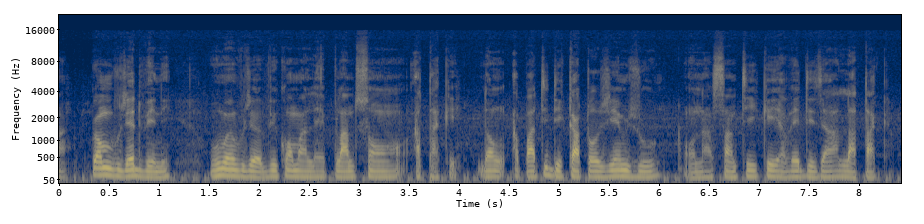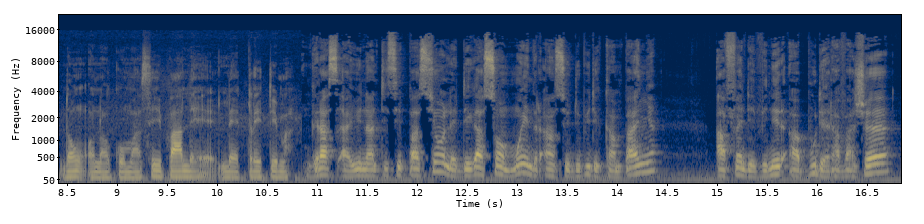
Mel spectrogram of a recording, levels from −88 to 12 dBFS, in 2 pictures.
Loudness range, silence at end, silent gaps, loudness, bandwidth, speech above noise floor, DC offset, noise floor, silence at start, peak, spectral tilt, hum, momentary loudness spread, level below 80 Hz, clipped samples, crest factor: 4 LU; 0 s; none; -22 LUFS; 16 kHz; 24 dB; under 0.1%; -46 dBFS; 0 s; -2 dBFS; -4.5 dB/octave; none; 10 LU; -46 dBFS; under 0.1%; 20 dB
